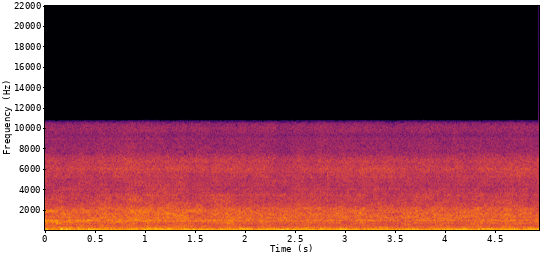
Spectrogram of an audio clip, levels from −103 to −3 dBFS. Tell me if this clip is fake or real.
fake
